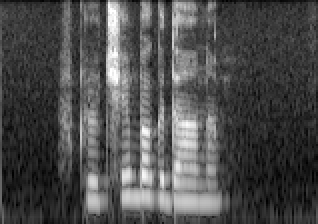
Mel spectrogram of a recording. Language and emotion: Russian, neutral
